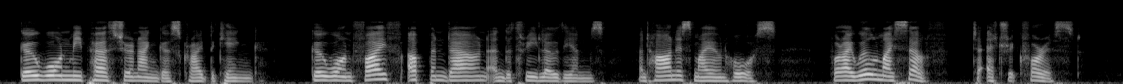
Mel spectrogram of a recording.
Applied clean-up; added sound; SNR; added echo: none; none; none; none.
